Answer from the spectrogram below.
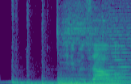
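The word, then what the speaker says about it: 雛見沢: Hinamazawa.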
